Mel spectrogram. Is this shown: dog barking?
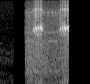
no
